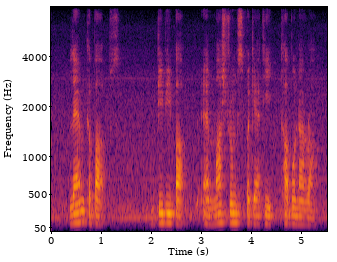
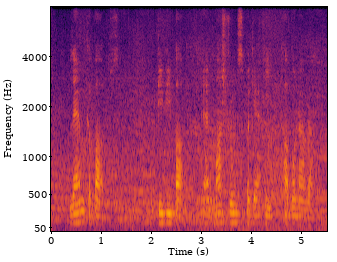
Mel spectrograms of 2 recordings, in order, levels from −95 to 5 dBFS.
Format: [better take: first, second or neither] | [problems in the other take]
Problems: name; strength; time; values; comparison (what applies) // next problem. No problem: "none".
first | background sound (Car passing by / Race car, auto racing); 7 dB below the speech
